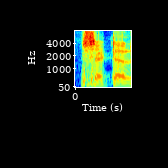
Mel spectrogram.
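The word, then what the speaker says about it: subtle: ठीक है, इसमें बी जो है सो उच्चारण नहीं होता है। और अगला हमारा शटल है, SUVTLE, शटल।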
